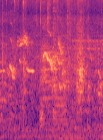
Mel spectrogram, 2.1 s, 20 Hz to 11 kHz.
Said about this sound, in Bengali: ছোট বড় মিলায় প্রায় 100-র মতো মুরগি আছে।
